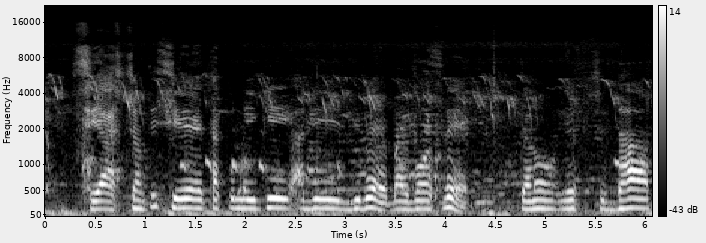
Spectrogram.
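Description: Desi chickens clucking over and over in short calls, with many high, quick peeping calls over the top.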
